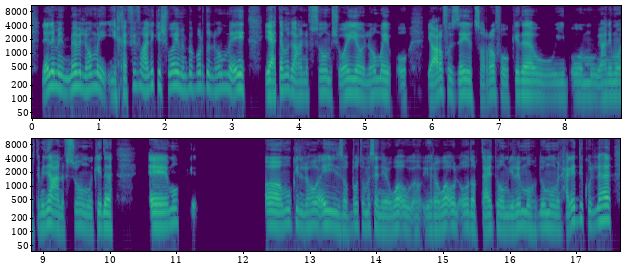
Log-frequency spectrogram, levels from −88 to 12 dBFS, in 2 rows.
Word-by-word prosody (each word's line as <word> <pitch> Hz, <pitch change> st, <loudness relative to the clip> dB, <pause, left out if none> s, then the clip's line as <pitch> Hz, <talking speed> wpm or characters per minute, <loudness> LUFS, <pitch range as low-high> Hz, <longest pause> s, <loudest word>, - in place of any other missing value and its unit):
لإن 195 Hz, 0 st, +5 dB
من 155 Hz, -5 st, -2 dB
باب 185 Hz, +2 st, +3 dB
اللي 170 Hz, -4 st, -1 dB
هم 175 Hz, +3 st, -2 dB
يخفّفوا 155 Hz, +5 st, -2 dB
عليكِ 195 Hz, +5 st, +1 dB
شوية 195 Hz, +1 st, +1 dB
من 165 Hz, -3 st, -7 dB
باب 180 Hz, 0 st, -7 dB
برضه 185 Hz, 0 st, -4 dB
إن 155 Hz, -, -13 dB
هم 175 Hz, +2 st, -6 dB
إيه، 175 Hz, -1 st, +5 dB, 0.3 s
يعتمدوا 150 Hz, +5 st, +5 dB
على 120 Hz, -, -1 dB
نفسهم 140 Hz, +3 st, -2 dB
شوية 135 Hz, +2 st, +2 dB
واللي 120 Hz, -1 st, -5 dB
هم 135 Hz, +2 st, -5 dB
يبقوا 125 Hz, -5 st, -1 dB, 0.3 s
يعرفوا 150 Hz, -1 st, +4 dB
إزاي 130 Hz, +2 st, +3 dB
يتصرّفوا 125 Hz, 0 st, -2 dB
وكده 125 Hz, +2 st, +2 dB
ويبقوا 115 Hz, 0 st, -9 dB
م 115 Hz, -1 st, -9 dB
يعني 115 Hz, +2 st, -2 dB
معتمدين 125 Hz, +5 st, -1 dB
على 135 Hz, -5 st, +6 dB
نفسهم 135 Hz, +3 st, -1 dB
وكده. 130 Hz, +1 st, 0 dB, 0.6 s
آآ، 135 Hz, +1 st, +8 dB
ممكن 165 Hz, -, -9 dB, 1.0 s
آه، 140 Hz, -2 st, +5 dB
ممكن 155 Hz, +1 st, -5 dB
اللي 130 Hz, 0 st, -6 dB
هو 145 Hz, +1 st, -2 dB
إيه 140 Hz, 0 st, +1 dB
يضبّطوا 130 Hz, +3 st, -7 dB
مثلًا 130 Hz, -2 st, -1 dB
يروّقوا 115 Hz, +1 st, -3 dB
آآ 115 Hz, -, -11 dB
يوروّقوا 115 Hz, +5 st, -3 dB
الأوضة 130 Hz, -1 st, -5 dB
بتاعتهم، 120 Hz, 0 st, -2 dB
يلمّوا 130 Hz, 0 st, -4 dB
هدومهم، 130 Hz, 0 st, -6 dB
الحاجات 120 Hz, +8 st, 0 dB
دي 195 Hz, +2 st, -7 dB
كُلّها، 175 Hz, +5 st, +3 dB
135 Hz, 175 wpm, -27 LUFS, 120-155 Hz, 1.0 s, آآ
